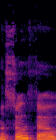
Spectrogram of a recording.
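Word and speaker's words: Lesotho: So, South Africa is the southernmost tip and loto is actually that little circle inside South Africa. It's actually pronounced Loto.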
